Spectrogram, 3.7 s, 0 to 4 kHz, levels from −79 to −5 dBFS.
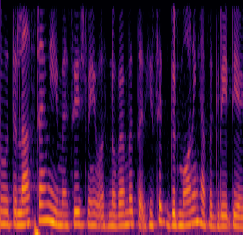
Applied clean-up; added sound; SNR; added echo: none; none; none; none.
